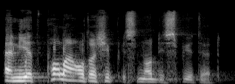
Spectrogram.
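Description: Teaching on a letter from the Bible, a Ghanaian man with a Ghanaian accent and non-native English throws rhetorical questions at his listeners. He has a fairly high, sing-song, darkish voice at normal speed.

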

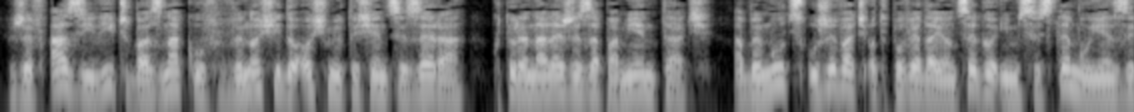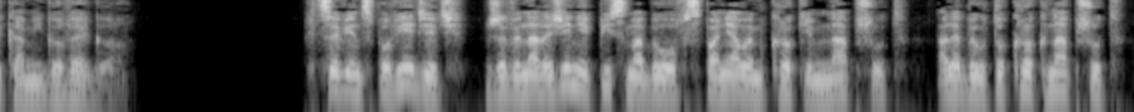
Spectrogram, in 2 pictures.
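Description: A man's voice: mid-range voice, breathy edge, no echo. A man lecturing a university class in an explanatory manner, sketching signs as he speaks. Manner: explanatory, drawing on a board as he talks. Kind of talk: classroom lecture on ancient writing.

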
